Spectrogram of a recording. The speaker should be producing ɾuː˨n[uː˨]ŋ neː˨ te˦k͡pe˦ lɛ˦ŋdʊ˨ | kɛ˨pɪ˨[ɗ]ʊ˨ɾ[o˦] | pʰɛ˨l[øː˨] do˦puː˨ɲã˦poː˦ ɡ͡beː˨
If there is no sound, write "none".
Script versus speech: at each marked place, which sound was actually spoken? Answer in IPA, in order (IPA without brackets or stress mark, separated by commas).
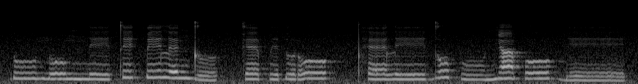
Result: oː˨, ɗ, o˦, eː˨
